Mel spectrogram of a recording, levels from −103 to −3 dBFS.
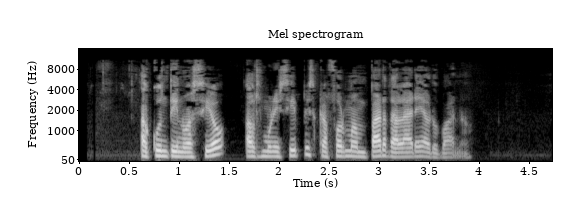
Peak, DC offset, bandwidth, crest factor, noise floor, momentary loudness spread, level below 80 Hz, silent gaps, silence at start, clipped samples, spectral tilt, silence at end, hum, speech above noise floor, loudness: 0 dBFS; under 0.1%; 11.5 kHz; 22 dB; -76 dBFS; 9 LU; -68 dBFS; none; 0.6 s; under 0.1%; -5.5 dB/octave; 0.85 s; none; 55 dB; -21 LUFS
